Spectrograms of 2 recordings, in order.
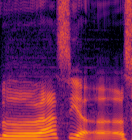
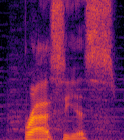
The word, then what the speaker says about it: Brassius: I am Brassius, an artist specialized in grass pipe Pokemon. I'm also the gym leader here. Brassius. That, well, brass rhymes with grass, so I think that was very deliberate.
